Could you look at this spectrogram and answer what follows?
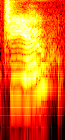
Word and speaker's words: Geo: In Jar of Hearts we follow a main character called, I think you say Geo, it's short for Georgina but they spell it G-E-O, so I'm going Geo?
